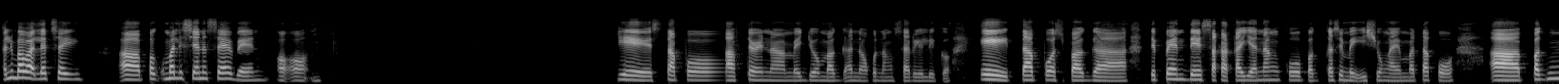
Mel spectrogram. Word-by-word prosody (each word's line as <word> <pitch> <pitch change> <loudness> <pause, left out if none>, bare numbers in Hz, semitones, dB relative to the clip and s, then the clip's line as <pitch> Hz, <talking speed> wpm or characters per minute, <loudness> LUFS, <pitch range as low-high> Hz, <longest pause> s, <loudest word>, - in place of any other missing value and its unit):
Halimbawa 310 -1 +4
let's 260 +1 0
say, 250 -3 -2 0.4
ah, 220 -1 +4
'pag 250 +3 -5
umalis 285 +2 -2
siya 275 - +5
ng 275 - -5
7, 240 -9 +1 0.2
oo, 190 -1 -6
hmm. 170 - -23 3.0
Yes, 195 -5 +3
tapos 200 -2 -3
after 195 +1 -1
na 185 -1 -6
medyo 180 +1 -8
mag-ano 175 -1 -9
ako 175 +3 -14
ng 170 0 -16
sarili 165 -1 -9
ko, - - -16 0.3
8, 215 -5 +7
tapos 205 0 0
'pag, 185 -1 -1
ah, 170 -1 -1 0.2
depende 230 +1 0
sa 200 -2 -1
kakayanan 195 +1 -1
ko, 195 -1 -7
'pag 175 0 -8
kasi 195 +3 -4
may 180 -4 -5
issue 185 +1 -5
nga 170 - -4
'yong 170 +1 -8
mata 180 +2 -4
ko, 175 -3 -9 0.4
ah, 195 -1 +8
'pag 235 +1 +1
195 Hz, 150 wpm, -24 LUFS, 180-220 Hz, 3.0 s, ah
